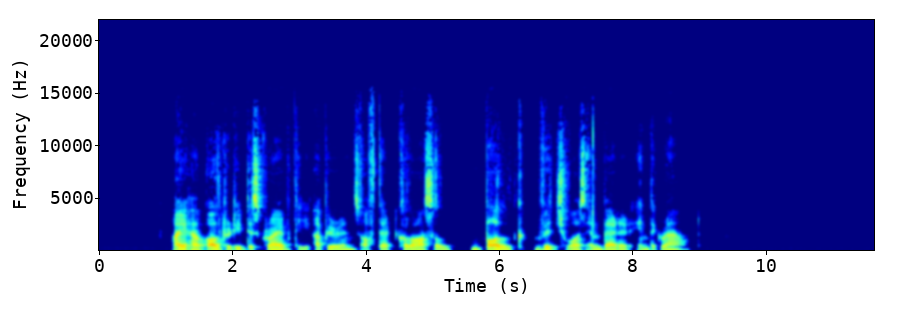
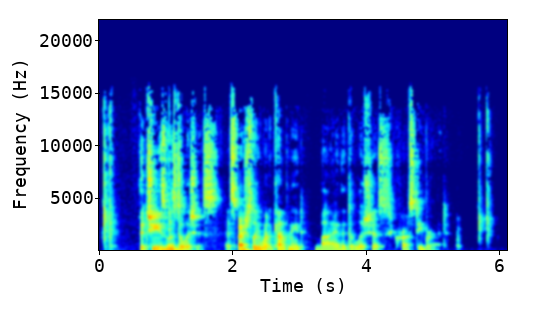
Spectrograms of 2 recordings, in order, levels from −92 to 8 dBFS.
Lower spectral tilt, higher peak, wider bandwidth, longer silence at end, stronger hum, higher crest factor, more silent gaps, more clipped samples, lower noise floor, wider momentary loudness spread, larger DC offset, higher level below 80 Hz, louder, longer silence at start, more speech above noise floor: first, -4.5 dB/octave vs -3 dB/octave; second, -8 dBFS vs -2 dBFS; second, 14.5 kHz vs 16 kHz; first, 2.85 s vs 0.25 s; first, 50 Hz at -65 dBFS vs none; about the same, 22 dB vs 24 dB; neither; neither; first, under -90 dBFS vs -44 dBFS; second, 14 LU vs 18 LU; neither; about the same, -60 dBFS vs -60 dBFS; second, -30 LUFS vs -22 LUFS; first, 1.1 s vs 0.05 s; first, over 60 dB vs 20 dB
